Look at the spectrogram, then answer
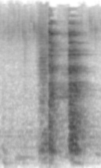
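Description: A knife cuts the ends off a banana on a cutting board, giving two quick, close chopping knocks spaced about a third of a second apart in otherwise quiet surroundings.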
